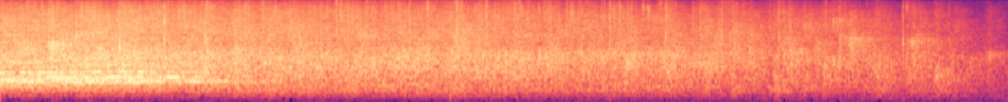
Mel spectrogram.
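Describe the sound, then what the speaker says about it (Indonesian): Lecture hall audience at a public lecture on Indonesian diplomacy for Palestine gives loud, sustained applause that gradually fades over several seconds, with a few whistles at the start. "Kami sambut dengan tepuk tangan yang meriah"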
